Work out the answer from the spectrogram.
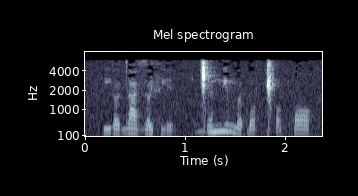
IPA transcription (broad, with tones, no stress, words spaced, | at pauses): jœ˧da˦˨ zœ˧fʲe˧ | ɡ͡ǁɛ˦mʲɛ˦mœ˨ ɓɔ˧ǁʰɔ˨k͡pɔ˦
